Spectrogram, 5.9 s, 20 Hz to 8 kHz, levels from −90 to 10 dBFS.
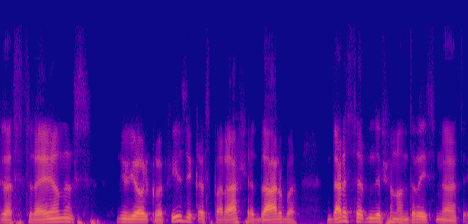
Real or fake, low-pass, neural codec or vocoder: fake; 7.2 kHz; codec, 16 kHz, 2 kbps, X-Codec, HuBERT features, trained on general audio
